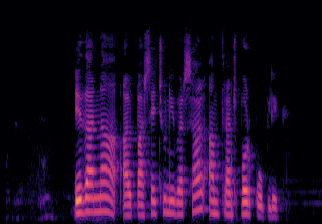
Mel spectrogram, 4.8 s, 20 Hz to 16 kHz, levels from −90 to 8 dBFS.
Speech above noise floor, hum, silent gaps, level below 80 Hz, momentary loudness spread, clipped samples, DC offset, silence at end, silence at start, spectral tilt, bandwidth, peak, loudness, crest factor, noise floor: 47 dB; none; none; -88 dBFS; 13 LU; under 0.1%; under 0.1%; 0.7 s; 1.1 s; -5.5 dB/octave; 9.2 kHz; -12 dBFS; -31 LUFS; 20 dB; -77 dBFS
